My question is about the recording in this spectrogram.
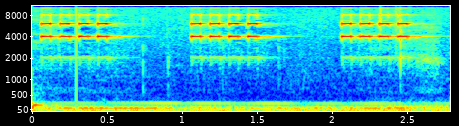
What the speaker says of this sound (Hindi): सुबह के 3:45 शर्मा जी का अलार्म बजता है।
